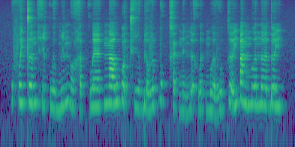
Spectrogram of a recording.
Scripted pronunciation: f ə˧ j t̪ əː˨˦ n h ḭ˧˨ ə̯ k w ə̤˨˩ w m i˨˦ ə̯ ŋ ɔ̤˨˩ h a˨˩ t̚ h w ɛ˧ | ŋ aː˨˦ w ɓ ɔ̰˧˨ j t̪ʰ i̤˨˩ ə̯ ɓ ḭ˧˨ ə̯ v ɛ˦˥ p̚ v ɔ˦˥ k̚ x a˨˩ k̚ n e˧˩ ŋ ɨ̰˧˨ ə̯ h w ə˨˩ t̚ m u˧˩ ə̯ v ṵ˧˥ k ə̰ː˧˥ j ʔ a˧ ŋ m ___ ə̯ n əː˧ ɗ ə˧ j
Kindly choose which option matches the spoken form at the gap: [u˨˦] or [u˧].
u˧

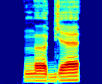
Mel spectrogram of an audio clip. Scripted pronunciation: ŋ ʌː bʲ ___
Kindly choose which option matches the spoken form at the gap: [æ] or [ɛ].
æ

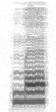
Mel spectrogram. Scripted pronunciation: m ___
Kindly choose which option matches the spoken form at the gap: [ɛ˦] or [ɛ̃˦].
ɛ˦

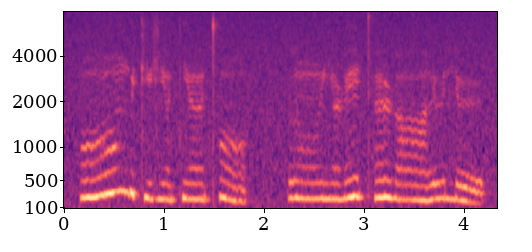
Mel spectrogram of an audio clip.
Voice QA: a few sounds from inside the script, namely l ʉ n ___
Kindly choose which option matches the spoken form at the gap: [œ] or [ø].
ø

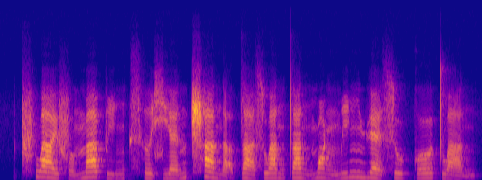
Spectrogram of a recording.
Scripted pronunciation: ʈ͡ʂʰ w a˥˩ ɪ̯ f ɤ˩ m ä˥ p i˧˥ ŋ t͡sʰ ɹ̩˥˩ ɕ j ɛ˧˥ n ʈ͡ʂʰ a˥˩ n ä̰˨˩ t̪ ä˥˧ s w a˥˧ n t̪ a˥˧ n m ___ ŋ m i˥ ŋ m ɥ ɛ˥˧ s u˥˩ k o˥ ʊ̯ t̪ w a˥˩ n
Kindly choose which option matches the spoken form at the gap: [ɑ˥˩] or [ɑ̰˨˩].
ɑ˥˩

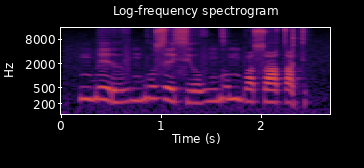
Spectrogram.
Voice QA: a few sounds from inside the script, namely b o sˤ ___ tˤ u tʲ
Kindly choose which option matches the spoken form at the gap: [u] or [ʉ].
ʉ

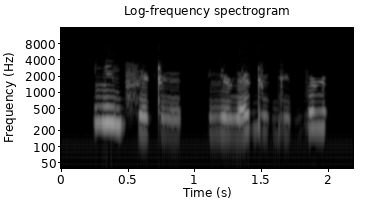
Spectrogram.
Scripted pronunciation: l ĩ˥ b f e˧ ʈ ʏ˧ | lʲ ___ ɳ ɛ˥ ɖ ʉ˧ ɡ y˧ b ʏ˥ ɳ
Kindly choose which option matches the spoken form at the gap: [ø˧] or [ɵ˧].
ø˧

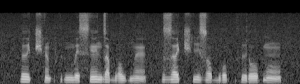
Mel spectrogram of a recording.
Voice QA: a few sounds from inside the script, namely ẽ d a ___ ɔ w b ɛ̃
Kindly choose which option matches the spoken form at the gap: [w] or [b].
b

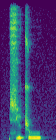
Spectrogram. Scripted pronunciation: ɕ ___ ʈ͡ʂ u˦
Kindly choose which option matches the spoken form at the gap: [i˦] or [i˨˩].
i˨˩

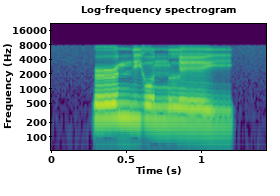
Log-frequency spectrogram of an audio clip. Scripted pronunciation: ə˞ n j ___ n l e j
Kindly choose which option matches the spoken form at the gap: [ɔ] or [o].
o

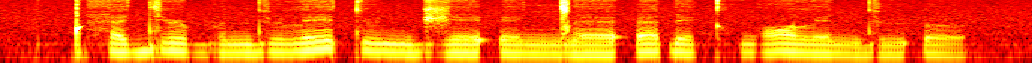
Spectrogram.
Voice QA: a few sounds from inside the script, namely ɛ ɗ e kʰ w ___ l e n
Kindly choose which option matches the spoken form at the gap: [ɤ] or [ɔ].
ɔ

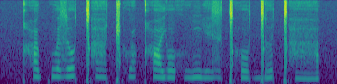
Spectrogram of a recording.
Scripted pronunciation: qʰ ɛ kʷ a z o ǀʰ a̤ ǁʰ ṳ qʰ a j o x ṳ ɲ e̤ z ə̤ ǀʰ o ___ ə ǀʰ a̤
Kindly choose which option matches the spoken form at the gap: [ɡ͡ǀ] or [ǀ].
ɡ͡ǀ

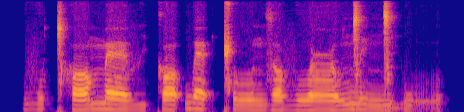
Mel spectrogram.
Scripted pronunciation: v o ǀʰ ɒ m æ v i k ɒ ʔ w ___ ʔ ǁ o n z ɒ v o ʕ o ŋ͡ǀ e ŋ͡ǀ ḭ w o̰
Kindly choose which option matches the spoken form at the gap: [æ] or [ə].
æ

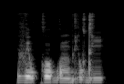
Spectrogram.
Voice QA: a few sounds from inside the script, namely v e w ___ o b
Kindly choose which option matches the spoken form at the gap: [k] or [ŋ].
k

